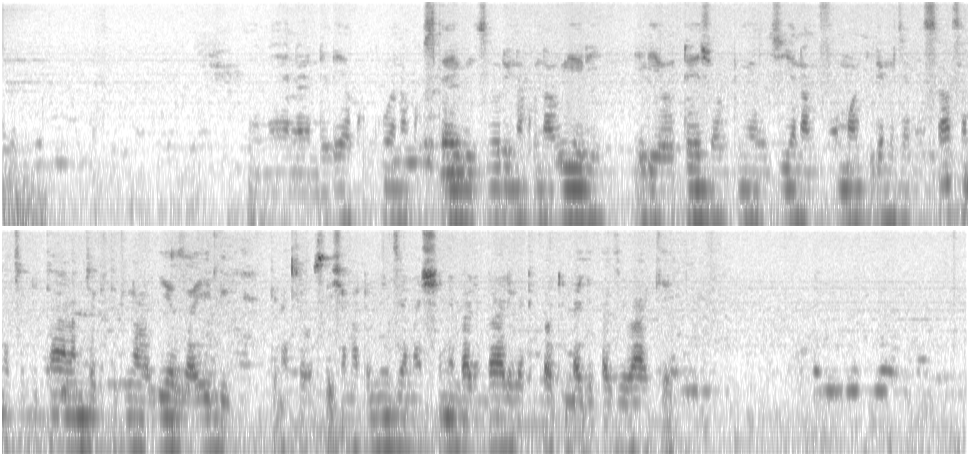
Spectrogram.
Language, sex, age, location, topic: Swahili, male, 25-35, Dar es Salaam, agriculture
